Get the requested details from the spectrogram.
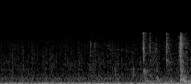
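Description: Keys clack on a computer keyboard in a quick, uneven run of crisp taps as a Bible verse, Psalm 51:12, is typed in, a few louder strokes standing out near the end, with no voices.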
